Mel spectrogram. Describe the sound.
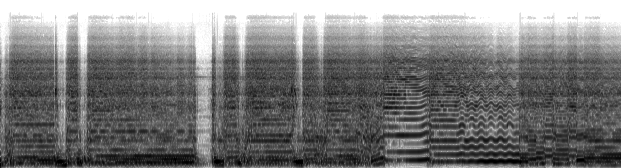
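An electric guitar plays through a battery-powered distortion effects pedal, with the Tube Screamer off. Loud sustained chords stop briefly, then return as gliding, wavering notes with strong vibrato.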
